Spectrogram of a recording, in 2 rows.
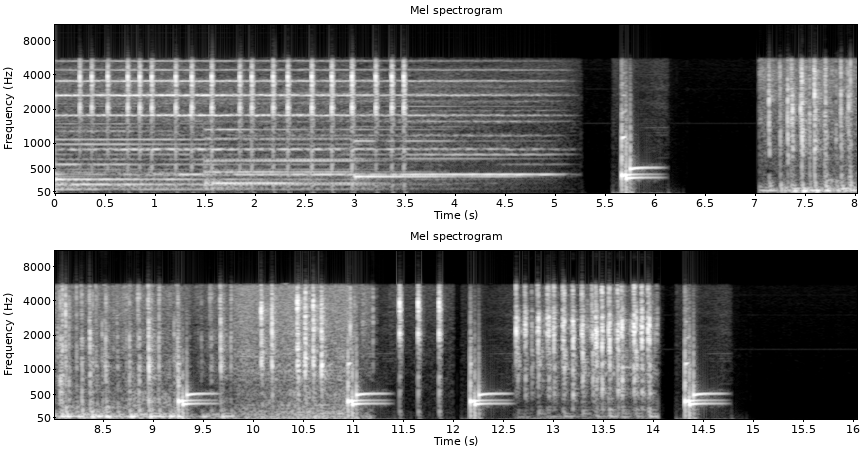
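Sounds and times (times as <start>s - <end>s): computer keyboard typing: 0.1s - 3.6s, 7.0s - 12.0s, 12.6s - 14.1s.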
